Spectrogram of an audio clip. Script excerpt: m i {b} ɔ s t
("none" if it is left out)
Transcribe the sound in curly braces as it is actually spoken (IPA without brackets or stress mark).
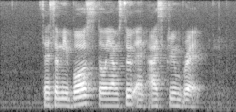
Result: b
